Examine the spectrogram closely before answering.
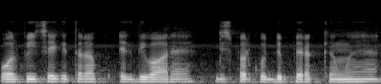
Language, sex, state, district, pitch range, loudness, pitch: Hindi, male, Uttar Pradesh, Shamli, 115-125 Hz, -17 LUFS, 120 Hz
